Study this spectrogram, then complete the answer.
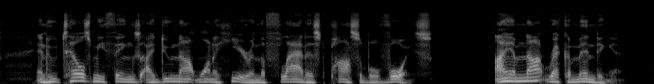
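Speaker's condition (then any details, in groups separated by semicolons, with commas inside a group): No condition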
